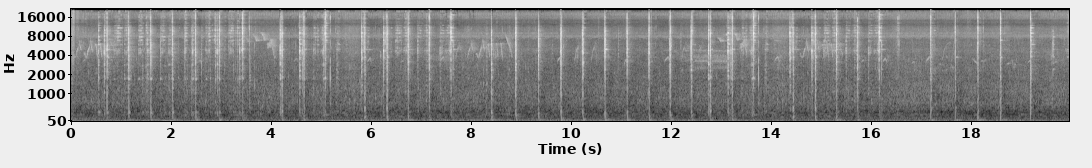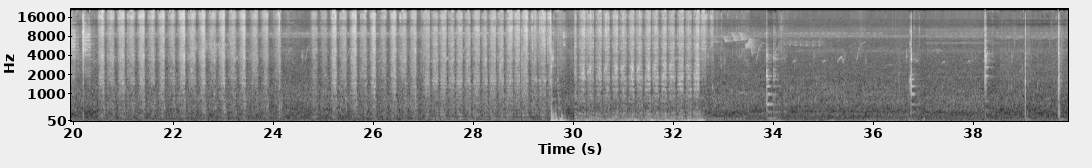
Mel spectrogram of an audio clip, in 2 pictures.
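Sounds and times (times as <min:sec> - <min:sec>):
hand saw cutting bamboo: 0:00.0 - 0:03.7, 0:04.5 - 0:07.8, 0:12.4 - 0:16.3, 0:20.0 - 0:33.0
sharp knocks: 0:27.9 - 0:32.9.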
